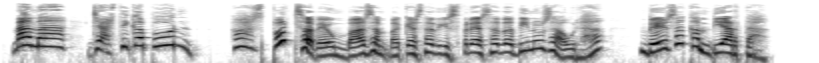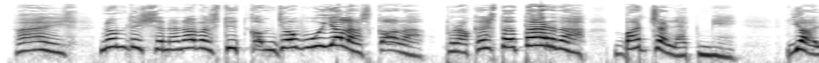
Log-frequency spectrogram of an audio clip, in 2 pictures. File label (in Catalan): catala promo voces nino y adulta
